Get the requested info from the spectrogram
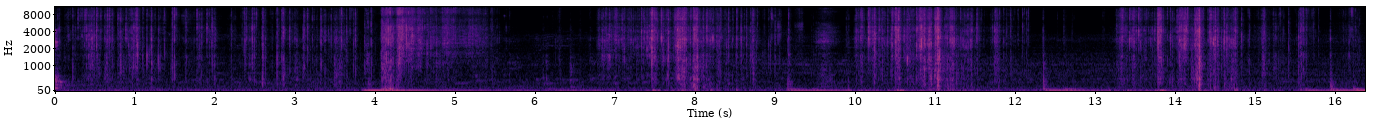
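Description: Foil wrappers of 2017 Bowman Chrome baseball card packs being torn open and crinkled by hand, in several bursts of crackling.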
